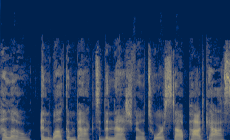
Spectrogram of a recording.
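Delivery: robotic, automated computer assistant voice. Welcoming listeners back to the podcast in an automated computer Siri voice. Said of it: "automated computer Siri".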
